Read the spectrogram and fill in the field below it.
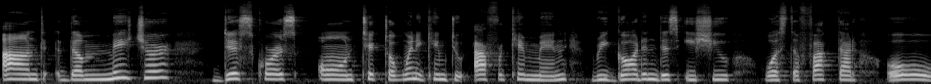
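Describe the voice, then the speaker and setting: A woman, hosting a solo commentary show as a sociologist and speaking in an earnest, emphatic, measured way. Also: medium pitch. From Ghana. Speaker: sociologist and podcast host.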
